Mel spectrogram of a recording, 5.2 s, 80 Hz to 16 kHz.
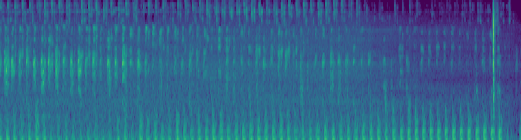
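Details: Hero XPulse 210, January 2026 batch, about 500 km, recorded at the silencer at idle: steady single-cylinder putt about three beats a second, even and clean with no ticking. Healthy idle.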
